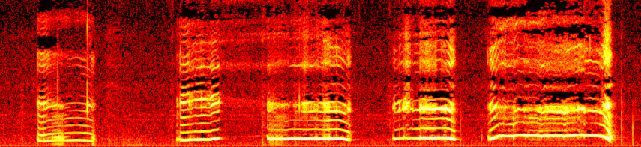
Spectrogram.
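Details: Captive pet arctic fox crying: five drawn-out, harmonic wailing calls, each about half a second to a second and a half, separated by short pauses, with a faint steady low hum underneath.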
